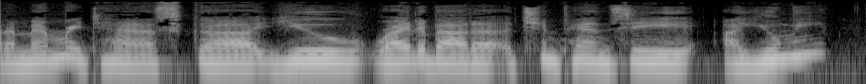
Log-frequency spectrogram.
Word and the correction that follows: Ayumu: Am I pronouncing? – Ayumo, I believe, yeah. – This chimpanzee who looks like has a photographic memory. Mm-hmm. What can Ayumo do? – So Ayumu can look at a computer screen on which 9 numbers appear and tap them in the right order.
